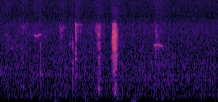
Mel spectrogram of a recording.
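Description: Near silence: room tone, with a faint brief sound a little after two seconds in.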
